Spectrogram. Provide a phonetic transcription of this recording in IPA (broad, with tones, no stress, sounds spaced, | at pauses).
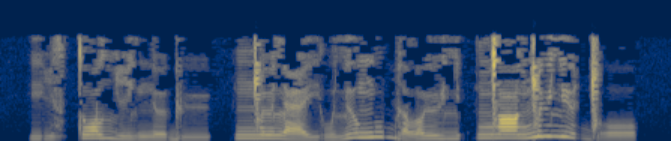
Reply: j i˩ z t o˧ lˠ ʎ i˩ lʲ n ø˩ ɡ y˩ | ŋ͡ǀ ø˧ l æ˩ j u˩ lʲ o˥ ŋ u˥ b i˩ lˠ y˧ lʲ | ŋ͡ǀ ɑ˧ ŋ͡ǀ y˥ lʲ ø˧ ɡ͡ǀ o˩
